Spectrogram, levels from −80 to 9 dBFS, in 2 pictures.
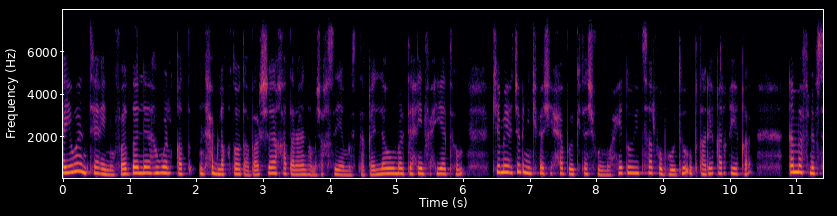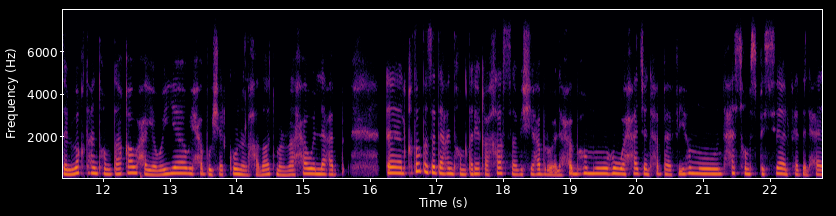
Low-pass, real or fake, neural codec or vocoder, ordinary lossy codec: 7.2 kHz; real; none; Opus, 32 kbps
